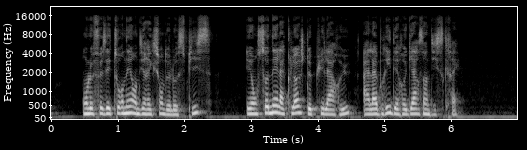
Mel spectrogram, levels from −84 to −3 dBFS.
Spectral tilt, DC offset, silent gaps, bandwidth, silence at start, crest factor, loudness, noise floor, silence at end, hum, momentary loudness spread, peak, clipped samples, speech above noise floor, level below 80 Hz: -6 dB/octave; under 0.1%; none; 16 kHz; 0.5 s; 16 dB; -23 LUFS; -49 dBFS; 0.4 s; none; 12 LU; -8 dBFS; under 0.1%; 27 dB; -56 dBFS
